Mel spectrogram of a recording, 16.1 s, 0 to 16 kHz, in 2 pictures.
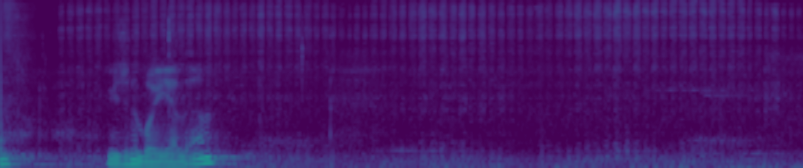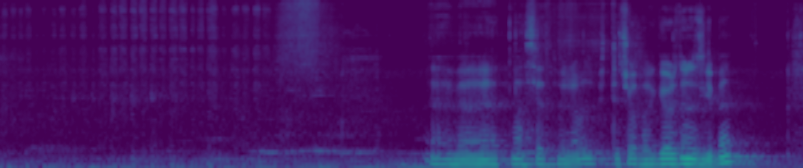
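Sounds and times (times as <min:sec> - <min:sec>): pencil scratching on paper: 0:00.6 - 0:11.3.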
